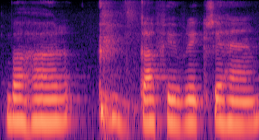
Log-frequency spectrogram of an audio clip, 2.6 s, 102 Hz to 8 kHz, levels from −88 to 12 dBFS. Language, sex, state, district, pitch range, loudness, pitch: Hindi, female, Chandigarh, Chandigarh, 175-185 Hz, -15 LUFS, 180 Hz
